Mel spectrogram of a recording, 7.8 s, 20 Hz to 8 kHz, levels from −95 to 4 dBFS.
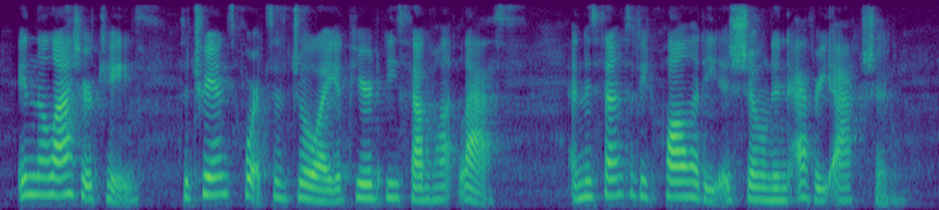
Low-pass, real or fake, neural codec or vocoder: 7.2 kHz; fake; autoencoder, 22.05 kHz, a latent of 192 numbers a frame, VITS, trained on one speaker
